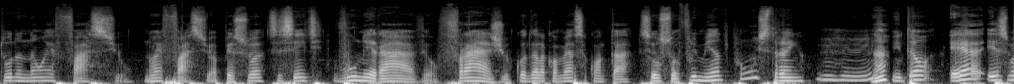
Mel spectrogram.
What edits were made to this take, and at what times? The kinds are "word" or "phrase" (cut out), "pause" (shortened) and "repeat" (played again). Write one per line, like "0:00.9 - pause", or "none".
none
